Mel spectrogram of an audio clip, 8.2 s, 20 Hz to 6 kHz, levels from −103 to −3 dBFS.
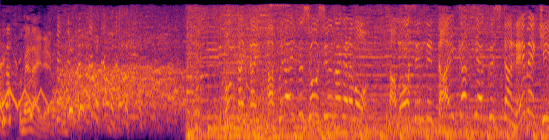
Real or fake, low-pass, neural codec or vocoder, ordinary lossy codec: real; 5.4 kHz; none; MP3, 32 kbps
